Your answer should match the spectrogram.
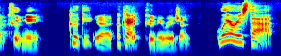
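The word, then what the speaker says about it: Kootenay: with food and restaurants do you pronounce it the cutney yeah cutney cutney yeah cutney region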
